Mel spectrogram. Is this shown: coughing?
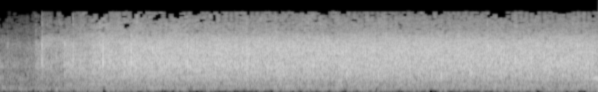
no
